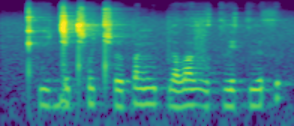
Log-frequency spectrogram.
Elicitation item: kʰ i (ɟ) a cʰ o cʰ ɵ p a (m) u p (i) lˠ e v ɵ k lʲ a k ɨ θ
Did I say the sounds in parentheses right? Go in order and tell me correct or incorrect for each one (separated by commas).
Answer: correct, incorrect, correct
